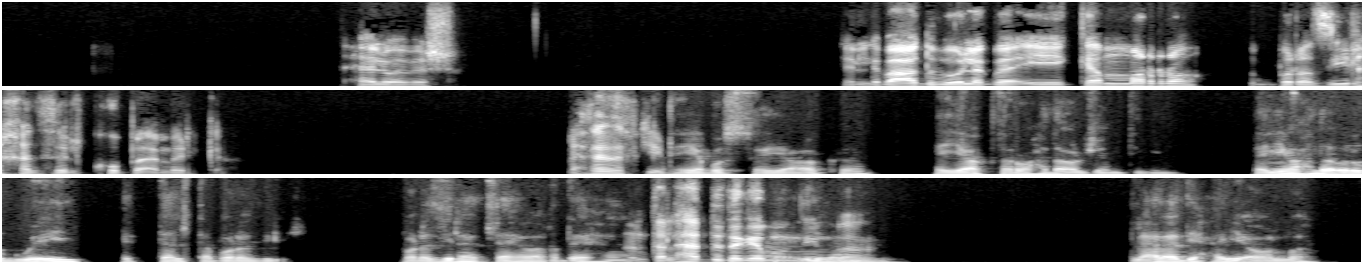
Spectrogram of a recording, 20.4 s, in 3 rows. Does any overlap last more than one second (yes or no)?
no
